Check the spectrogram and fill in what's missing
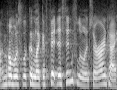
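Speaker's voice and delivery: ordinary talk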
